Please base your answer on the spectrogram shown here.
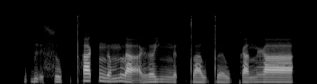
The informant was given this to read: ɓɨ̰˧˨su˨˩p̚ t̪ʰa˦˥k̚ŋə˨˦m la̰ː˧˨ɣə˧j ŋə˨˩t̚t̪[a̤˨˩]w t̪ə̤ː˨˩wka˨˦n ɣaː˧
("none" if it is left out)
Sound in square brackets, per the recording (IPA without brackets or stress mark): a̤˨˩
